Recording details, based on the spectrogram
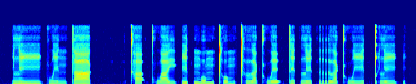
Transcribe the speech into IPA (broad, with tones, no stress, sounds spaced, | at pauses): l iː˧ k w i˨˩ n t a˥˩ k̚ | kʰ a˨˩ ʔ kʰ w a˨˩ j ʔ i˥˩ t̚ m o˥˩ m tʰ o˧ m tʰ ɯ˧ a̯ kʰ w e˦˥ ʔ t i˥˩ t̚ l i˦˥ t̚ r ɯ˦˥ a̯ kʰ w iː˦˥ t̚ pʰ l i˥˩ ʔ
